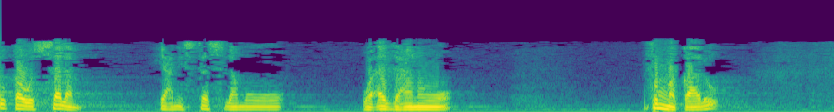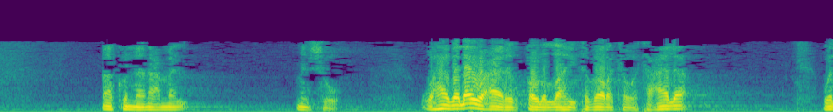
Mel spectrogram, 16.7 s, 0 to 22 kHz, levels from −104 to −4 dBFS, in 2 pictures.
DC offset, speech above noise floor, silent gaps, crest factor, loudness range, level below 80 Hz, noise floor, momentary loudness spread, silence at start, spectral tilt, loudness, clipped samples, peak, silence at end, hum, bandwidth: 1%; 36 dB; none; 12 dB; 7 LU; -38 dBFS; -45 dBFS; 13 LU; 0 s; -10 dB/octave; -10 LUFS; 0.9%; 0 dBFS; 0 s; none; 5.4 kHz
